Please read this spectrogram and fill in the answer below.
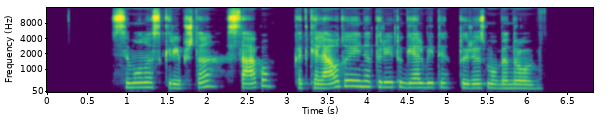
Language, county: Lithuanian, Marijampolė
